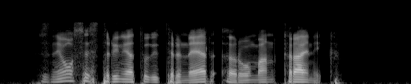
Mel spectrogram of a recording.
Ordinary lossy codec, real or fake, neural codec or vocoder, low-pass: none; fake; codec, 16 kHz, 6 kbps, DAC; 7.2 kHz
